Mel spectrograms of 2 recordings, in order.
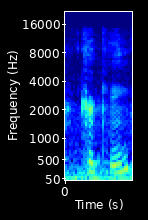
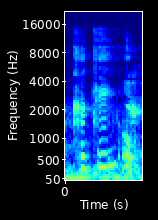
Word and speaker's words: KOOKIE: exactly will that include if I pronounced it right cookie when I was a preteen I was quite kooky but Vivian you're looking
